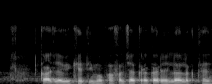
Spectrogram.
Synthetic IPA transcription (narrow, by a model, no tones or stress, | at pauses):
kad͡ʒaʋikʰet̪imə̃pʰafəlt͡ʃakɾəkəɾelaləkt̪ʰe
